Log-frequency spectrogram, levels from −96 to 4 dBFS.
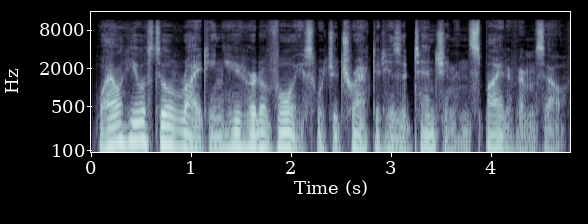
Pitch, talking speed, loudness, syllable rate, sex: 90 Hz, 215 wpm, -19 LUFS, 5.6 syllables/s, male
